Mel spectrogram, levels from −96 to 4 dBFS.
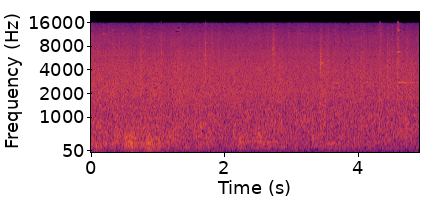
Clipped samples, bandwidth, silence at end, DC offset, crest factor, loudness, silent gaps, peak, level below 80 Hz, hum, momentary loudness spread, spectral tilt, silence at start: under 0.1%; 16 kHz; 0 s; under 0.1%; 20 dB; -26 LUFS; none; -8 dBFS; -60 dBFS; none; 2 LU; -0.5 dB/octave; 0 s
